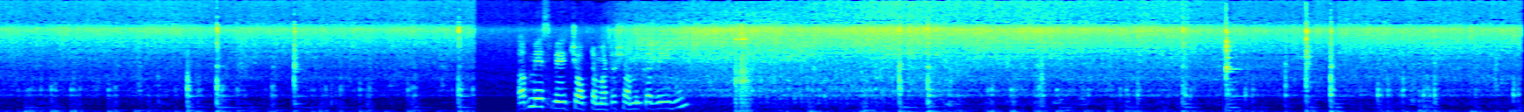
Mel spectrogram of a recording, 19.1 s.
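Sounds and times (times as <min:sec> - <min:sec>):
tomatoes sizzling in hot oil: 0:00.0 - 0:19.0
spoon clicking against pan: 0:14.8 - 0:18.1.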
